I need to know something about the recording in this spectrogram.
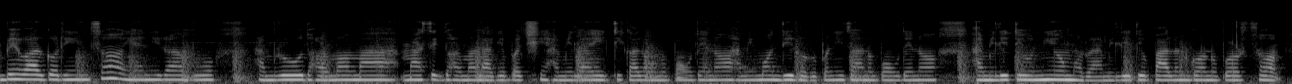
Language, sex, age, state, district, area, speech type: Nepali, female, 18-30, West Bengal, Darjeeling, rural, spontaneous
